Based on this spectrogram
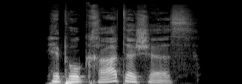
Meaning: strong/mixed nominative/accusative neuter singular of hippokratisch
- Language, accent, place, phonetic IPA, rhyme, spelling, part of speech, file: German, Germany, Berlin, [hɪpoˈkʁaːtɪʃəs], -aːtɪʃəs, hippokratisches, adjective, De-hippokratisches.ogg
